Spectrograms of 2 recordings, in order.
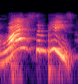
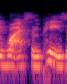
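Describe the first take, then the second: First: Much higher disbelieving "Rice and peas?"; incredulous question. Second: Said in the usual way. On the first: Retold or imitated. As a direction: act baffled by "Rice and peas?". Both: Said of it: "and you're like".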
